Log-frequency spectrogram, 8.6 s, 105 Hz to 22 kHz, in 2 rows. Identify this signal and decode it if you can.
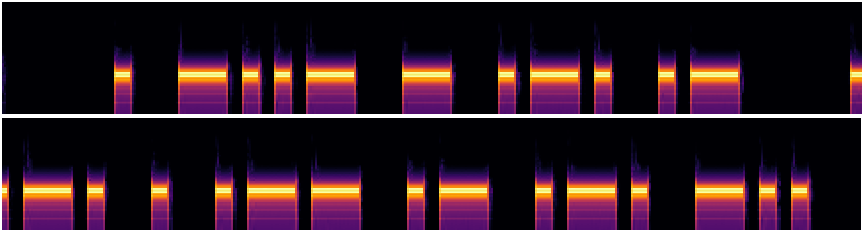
Morse code, heard as a keyed tone, about 15 wpm, 700 Hz. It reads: EXTRA REWARD
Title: Pangram Challenge v2 - 15wpm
